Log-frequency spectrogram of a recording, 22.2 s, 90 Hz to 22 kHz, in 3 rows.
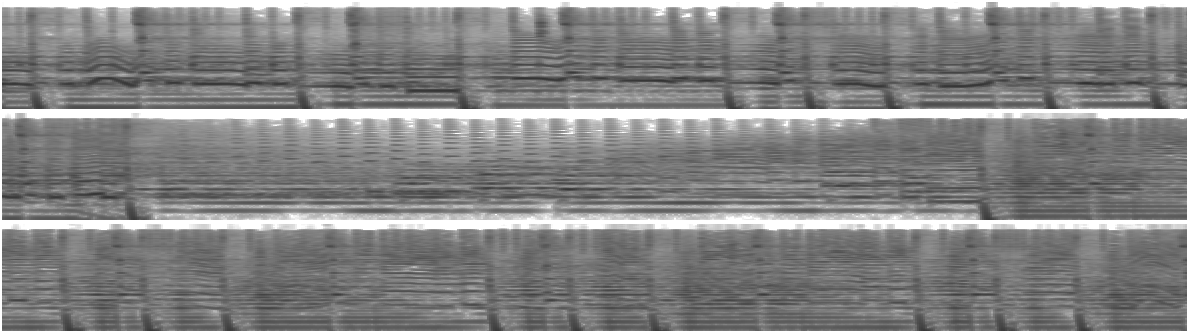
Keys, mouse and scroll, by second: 2.2-5.0 typing, 6.4 click, 11.7 click, 16.7 click, 22.0-22.2 drag.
